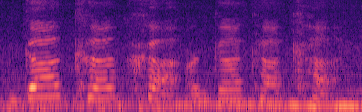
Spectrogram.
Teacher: D, t, th, or d, t, t. And then these are velars because you make them with that soft part of your palate in the back called the velum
